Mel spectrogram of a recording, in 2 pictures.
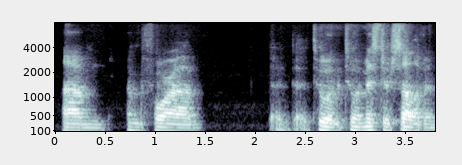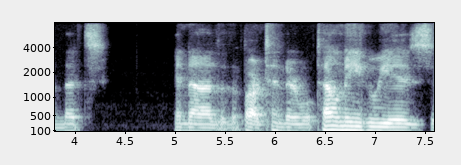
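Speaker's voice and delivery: timid stranger stammering his errand under his breath; hushed nervous messenger. Acted. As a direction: mumble it, afraid to intrude. Nervous messenger speaks up softly.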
